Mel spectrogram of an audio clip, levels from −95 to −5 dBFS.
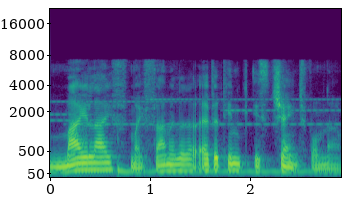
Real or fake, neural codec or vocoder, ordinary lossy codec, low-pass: real; none; MP3, 64 kbps; 7.2 kHz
